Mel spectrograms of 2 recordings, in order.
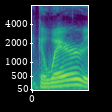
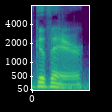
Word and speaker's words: Gewehr: I just know that if we get a W, we pronounce it like a V. It is not Gewehr, it is Gewehr.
